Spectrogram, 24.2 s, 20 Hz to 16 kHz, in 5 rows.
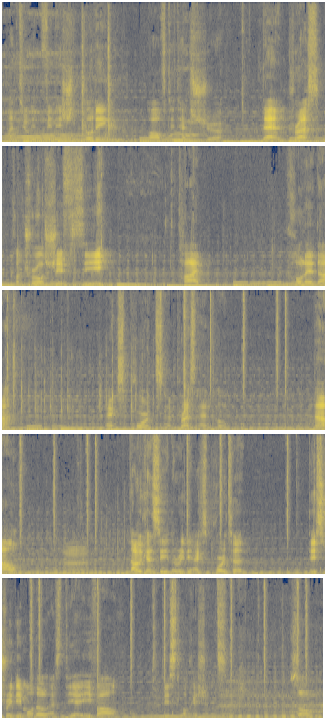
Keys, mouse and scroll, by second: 2.9-3.8 middle drag, 5.9 ctrl+shift+c, 7.2 click, 8.9-12.1 typing, 12.3 Return, 17.7-18.8 drag.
